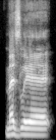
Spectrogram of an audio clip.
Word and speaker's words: Meslier: Um, Meslier, Silent S dropped.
